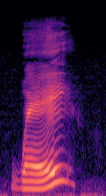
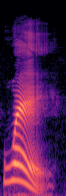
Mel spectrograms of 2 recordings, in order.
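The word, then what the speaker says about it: 喂: chinese for ring ring says way or way way or both pronunciations are fine it's hello hello on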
